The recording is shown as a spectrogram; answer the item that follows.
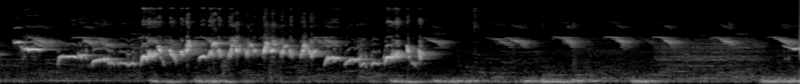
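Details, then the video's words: Medan white-rumped shama in song to rouse a caged bird: a long loud cascade of rapid rising and falling whistles lasting about four seconds, followed by sparse short high downslurred notes every half second. "Murai batu cocok buat pancingan burung anda"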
